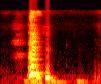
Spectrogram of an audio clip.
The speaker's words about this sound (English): So I'm thinking he's sneezing. It sounded like a sneeze. He was like, that's a sneeze.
